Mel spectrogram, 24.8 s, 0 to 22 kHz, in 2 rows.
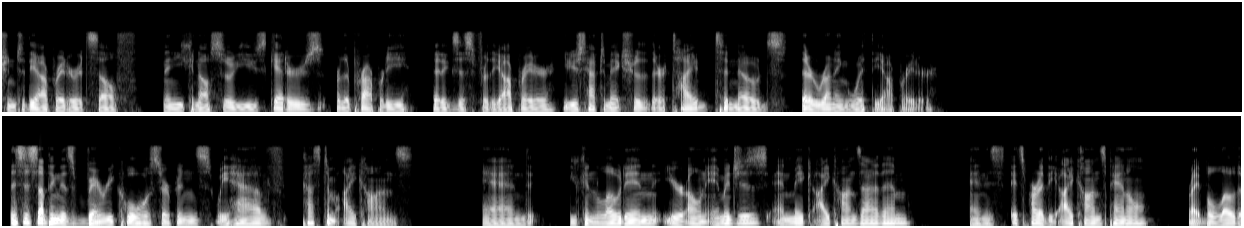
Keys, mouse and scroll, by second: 1.4-4.2 drag, 10.9 click, 19.8 click, 22.0 click.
